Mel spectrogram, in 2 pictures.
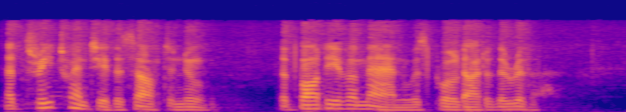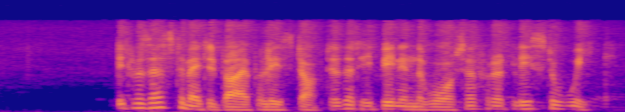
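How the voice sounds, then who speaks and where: A serious, cool-headed man from an old radio mystery. His voice is fairly low with a hard, bright edge. He speaks deliberately and without flourish. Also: expressive, slight background noise, low-quality recording. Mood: grave. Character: grave, cool man bringing bad news, woman's lover. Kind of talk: old-time radio drama acting.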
